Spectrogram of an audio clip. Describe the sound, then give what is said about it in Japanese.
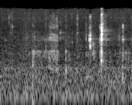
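Quiet, soft chewing of Yamagata imoni, beef and taro simmered in a soy-sauce-based broth, a steady wet mastication broken by a few sharper little clicks and smacks, with no talking. “これやっぱ山形芋煮食べないとね芋煮からいこうかな実はちゃんと食べるの初めてかもしれないえっ、ー、と多分醤油ベースのお出汁とかスープに牛肉にこれは里芋だねじゃあいただきます”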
